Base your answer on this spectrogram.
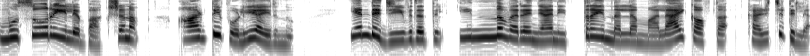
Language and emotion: Malayalam, happy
